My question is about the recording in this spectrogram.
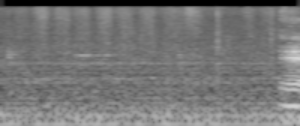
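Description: Hands rubbing lacquer thinner into the painted surface of a rubber mask to etch the paint: a faint rubbing over a steady low background hum.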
